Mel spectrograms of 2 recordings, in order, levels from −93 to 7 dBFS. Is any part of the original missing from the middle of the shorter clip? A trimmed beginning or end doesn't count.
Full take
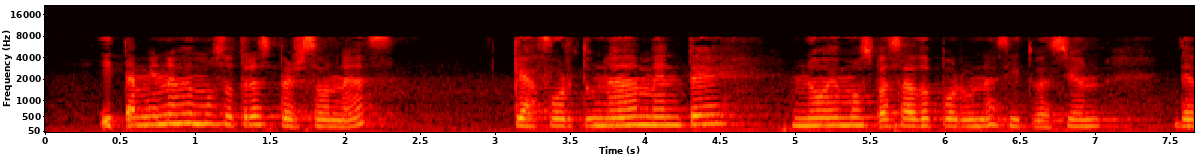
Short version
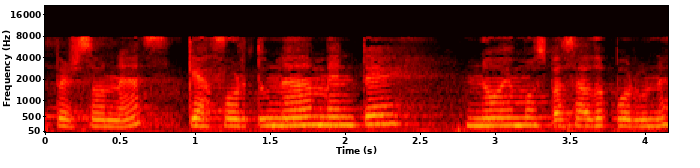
yes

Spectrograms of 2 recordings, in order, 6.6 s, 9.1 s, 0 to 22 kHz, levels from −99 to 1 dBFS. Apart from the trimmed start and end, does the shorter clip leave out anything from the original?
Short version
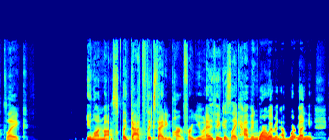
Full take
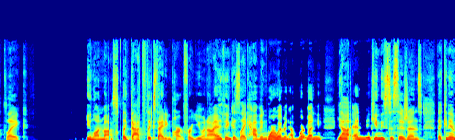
yes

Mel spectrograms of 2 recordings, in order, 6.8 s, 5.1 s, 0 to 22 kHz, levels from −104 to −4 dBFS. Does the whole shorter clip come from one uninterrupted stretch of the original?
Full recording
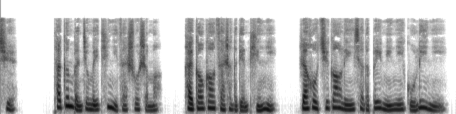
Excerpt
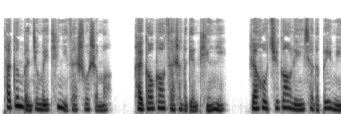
yes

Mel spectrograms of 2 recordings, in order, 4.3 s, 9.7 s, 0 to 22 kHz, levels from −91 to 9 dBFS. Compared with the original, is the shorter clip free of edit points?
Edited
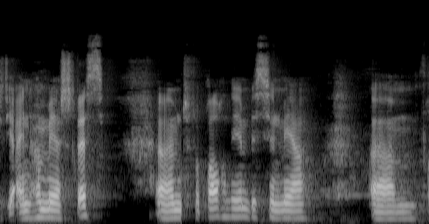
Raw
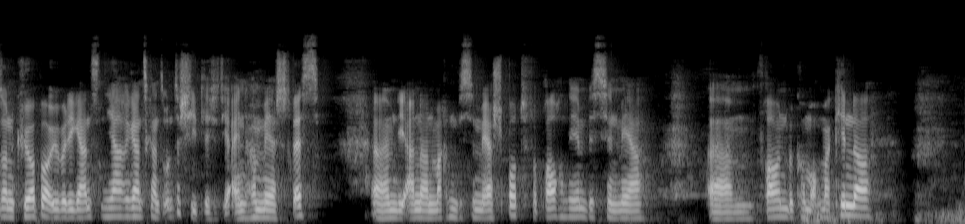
no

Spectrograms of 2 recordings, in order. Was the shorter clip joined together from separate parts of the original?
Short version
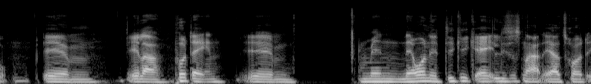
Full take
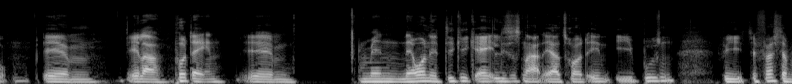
no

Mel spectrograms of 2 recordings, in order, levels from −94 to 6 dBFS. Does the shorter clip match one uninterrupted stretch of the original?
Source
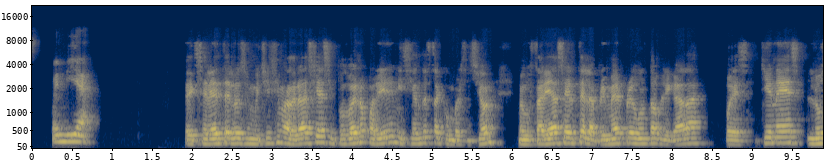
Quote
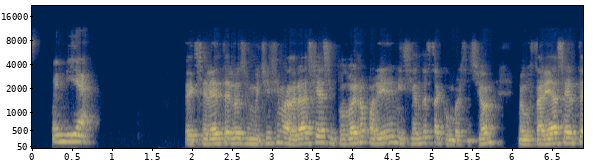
yes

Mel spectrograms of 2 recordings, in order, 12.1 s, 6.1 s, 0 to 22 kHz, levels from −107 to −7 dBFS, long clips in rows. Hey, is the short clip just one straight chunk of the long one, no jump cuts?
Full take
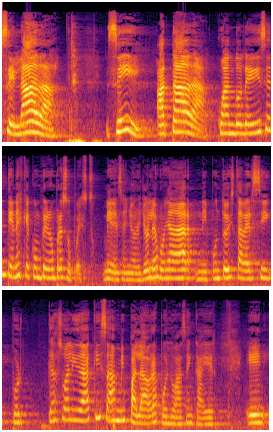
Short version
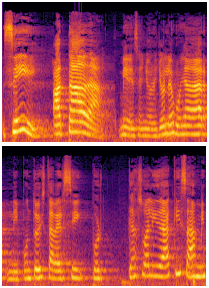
no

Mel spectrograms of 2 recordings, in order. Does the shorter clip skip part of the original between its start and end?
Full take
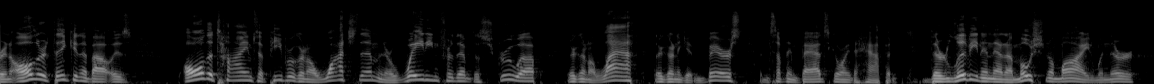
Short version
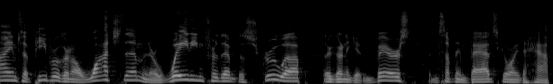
yes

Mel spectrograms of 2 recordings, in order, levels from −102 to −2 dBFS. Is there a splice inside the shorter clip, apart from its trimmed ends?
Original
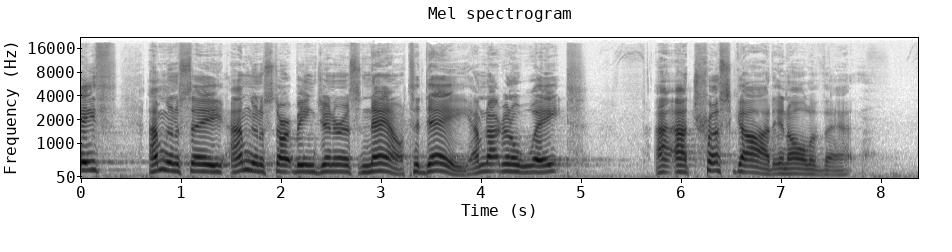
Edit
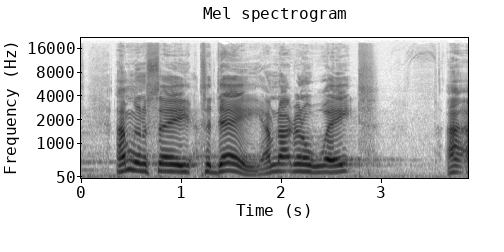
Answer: yes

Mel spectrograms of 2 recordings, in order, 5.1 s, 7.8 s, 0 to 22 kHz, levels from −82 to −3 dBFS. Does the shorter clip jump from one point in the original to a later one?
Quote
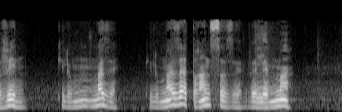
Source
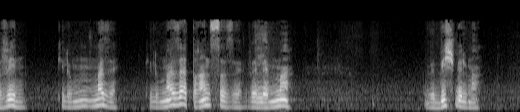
no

